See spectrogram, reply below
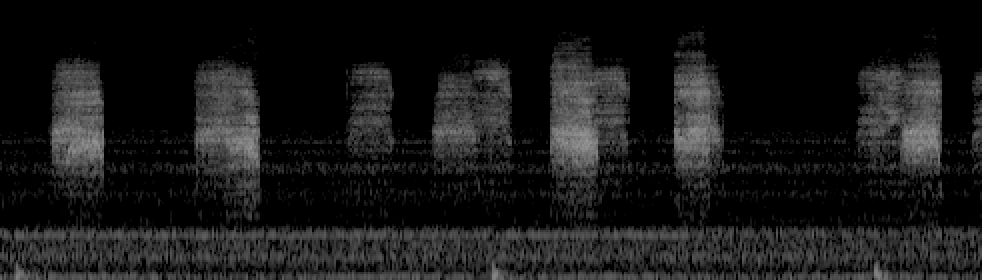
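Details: Wild barn owl chicks in a monitored nest box beg while their mother feeds them: about eight harsh, breathy hissing bursts spread across ten seconds, each roughly half a second long, over a steady low electrical hum.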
